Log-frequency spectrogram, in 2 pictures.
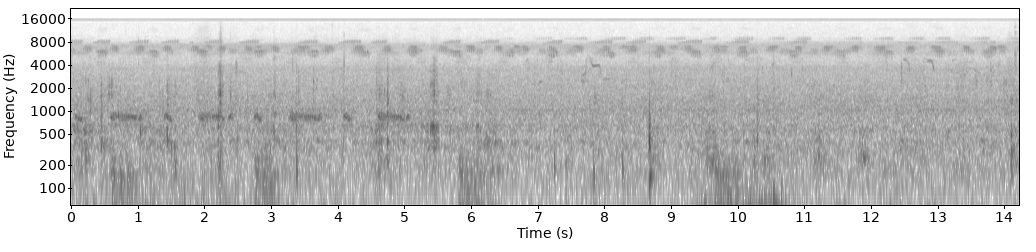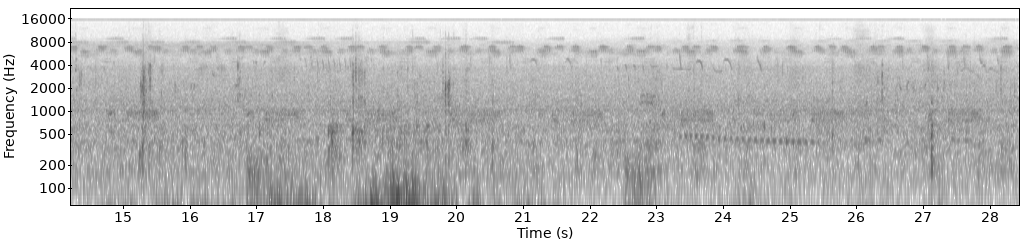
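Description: Lioness feeding on a warthog carcass: scattered sharp cracks and tearing from the bones and flesh, with a few low rumbles. Underneath, a steady chorus of insects chirping in an even, pulsing rhythm.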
